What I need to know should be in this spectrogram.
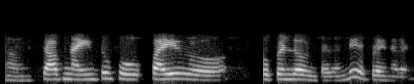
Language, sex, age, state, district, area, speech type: Telugu, female, 18-30, Andhra Pradesh, Sri Satya Sai, urban, conversation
